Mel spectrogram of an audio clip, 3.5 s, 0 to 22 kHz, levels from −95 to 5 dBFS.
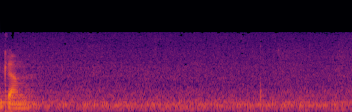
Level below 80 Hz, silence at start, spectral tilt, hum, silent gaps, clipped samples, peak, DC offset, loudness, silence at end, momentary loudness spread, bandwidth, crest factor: -54 dBFS; 0 s; -5 dB/octave; none; none; under 0.1%; -10 dBFS; under 0.1%; -39 LUFS; 0 s; 8 LU; 7.6 kHz; 28 dB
